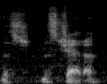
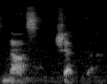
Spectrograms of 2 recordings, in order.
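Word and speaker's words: Nascetta: Sometimes it's just pronounced Nchetta, but if it's pronounced properly and it's and it's and it's made in Nell, it can be referred to as Nasetta.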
